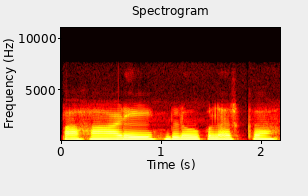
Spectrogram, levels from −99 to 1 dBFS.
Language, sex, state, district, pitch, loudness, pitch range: Bhojpuri, female, Uttar Pradesh, Ghazipur, 185 Hz, -12 LUFS, 185-190 Hz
